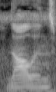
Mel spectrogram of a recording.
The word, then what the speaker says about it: New Orleans: Noy style rapper sorry I'm going to be pronouncing New Orleans noin because that's just how I was told to pronounce it once by someone who's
